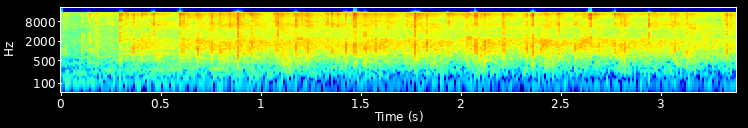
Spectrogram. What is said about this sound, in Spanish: Santo Dios, qué bendición. Denle un fuerte aplauso, hermanos.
